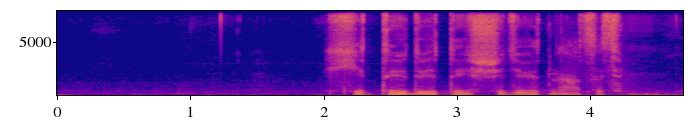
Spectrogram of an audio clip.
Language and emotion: Russian, sad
